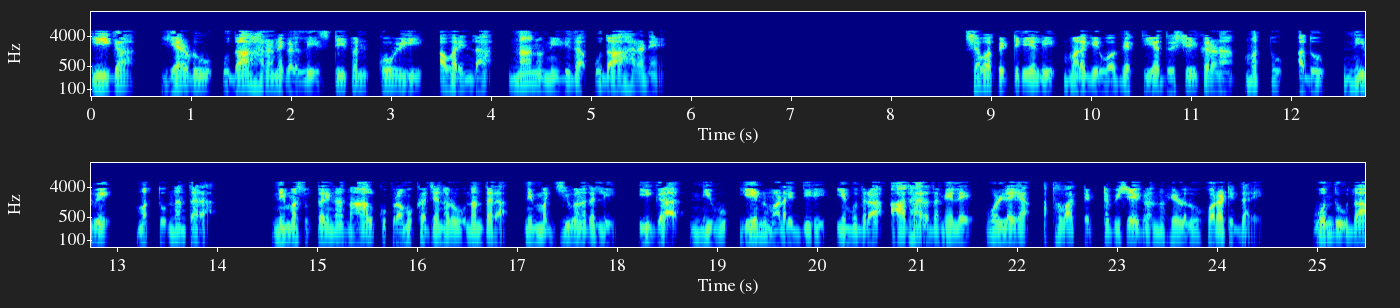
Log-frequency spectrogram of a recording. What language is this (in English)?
Kannada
